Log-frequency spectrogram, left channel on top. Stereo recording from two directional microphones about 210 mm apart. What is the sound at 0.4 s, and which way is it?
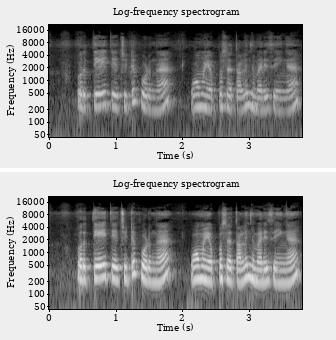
A woman's voice, 30° right (ahead or behind).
